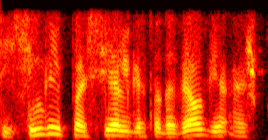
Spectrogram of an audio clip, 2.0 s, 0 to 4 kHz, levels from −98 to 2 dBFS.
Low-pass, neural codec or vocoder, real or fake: 3.6 kHz; none; real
